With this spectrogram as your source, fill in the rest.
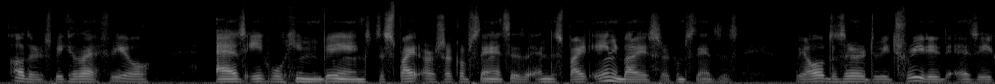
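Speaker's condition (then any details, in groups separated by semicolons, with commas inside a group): Cerebral palsy; has had speech therapy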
